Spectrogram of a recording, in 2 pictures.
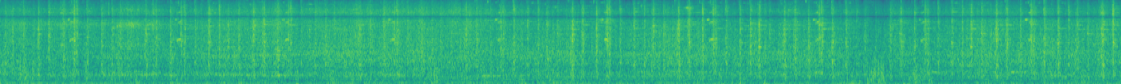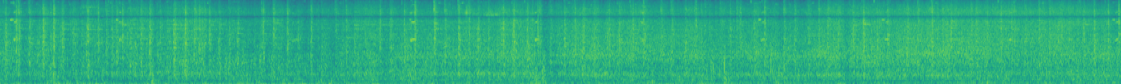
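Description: Loaded freight cars (tank cars and covered hoppers) rolling past at speed. Their wheels clickety-clack over jointed rail in a steady, continuous rumble.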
